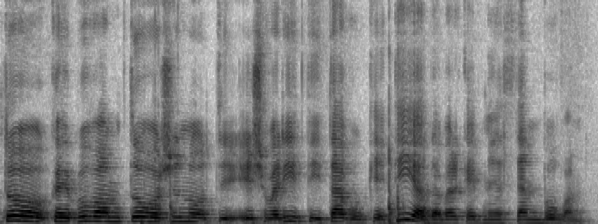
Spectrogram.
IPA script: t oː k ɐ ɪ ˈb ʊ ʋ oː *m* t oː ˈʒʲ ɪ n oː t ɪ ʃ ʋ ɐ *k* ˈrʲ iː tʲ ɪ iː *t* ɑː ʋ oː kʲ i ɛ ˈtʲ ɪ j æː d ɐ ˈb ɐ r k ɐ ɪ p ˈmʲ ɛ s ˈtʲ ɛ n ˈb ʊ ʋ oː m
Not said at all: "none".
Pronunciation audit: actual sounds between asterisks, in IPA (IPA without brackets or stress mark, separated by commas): m, none, t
